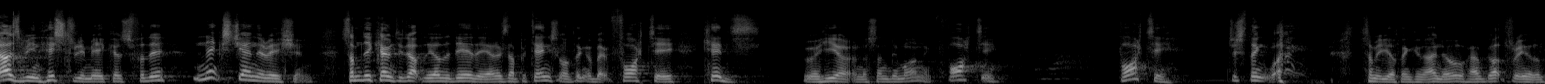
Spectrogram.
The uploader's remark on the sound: Recorded at freedomcentre church, Preston on Sunday 2nd February 2020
